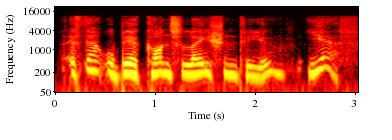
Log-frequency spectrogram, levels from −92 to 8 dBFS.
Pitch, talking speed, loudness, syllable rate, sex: 185 Hz, 180 wpm, -17 LUFS, 4.9 syllables/s, male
